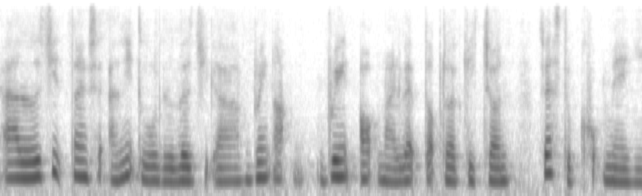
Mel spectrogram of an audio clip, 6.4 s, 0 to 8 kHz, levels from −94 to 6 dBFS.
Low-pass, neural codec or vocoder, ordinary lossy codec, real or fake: 7.2 kHz; codec, 16 kHz, 0.7 kbps, FocalCodec; Opus, 24 kbps; fake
